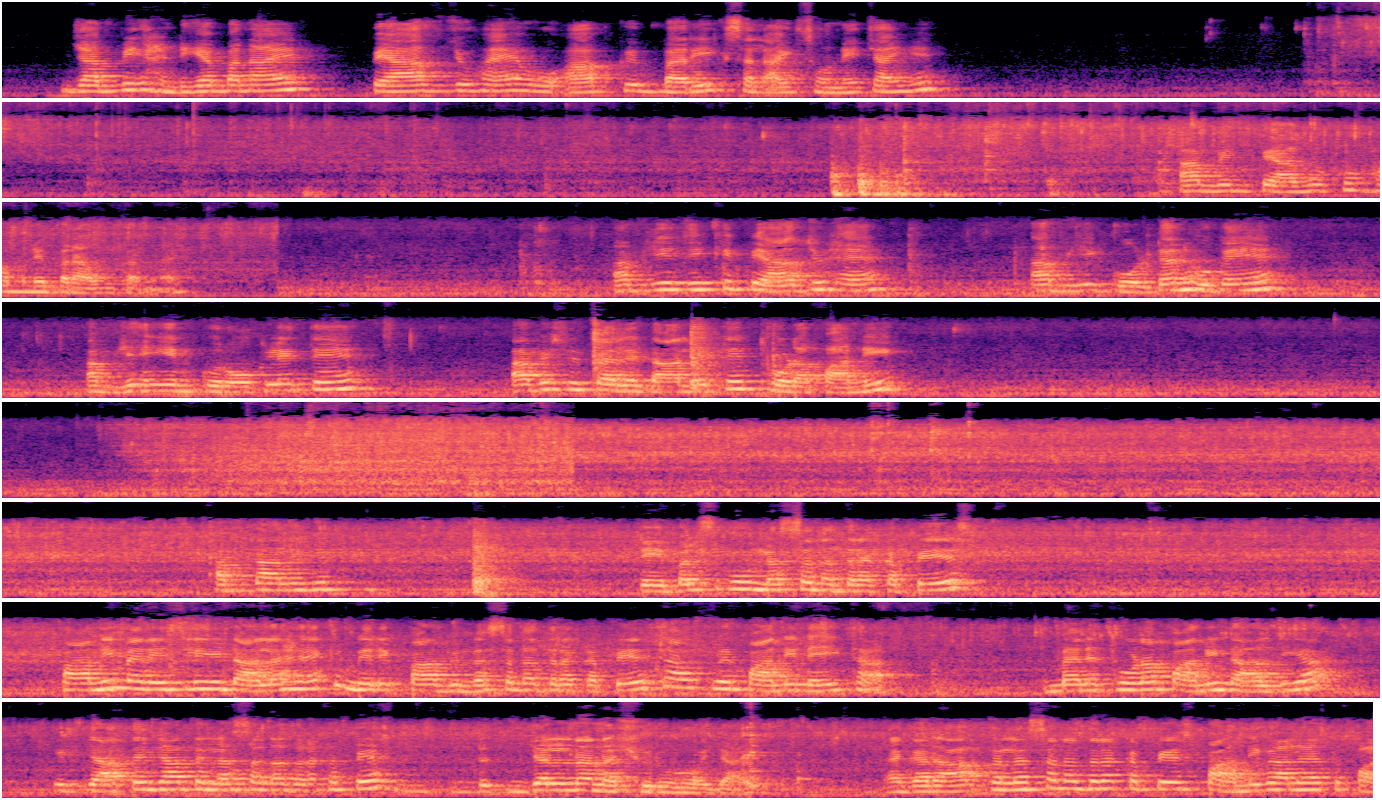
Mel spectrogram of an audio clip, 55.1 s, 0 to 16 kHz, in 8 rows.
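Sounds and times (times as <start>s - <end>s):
onions sizzling in hot fat: 6.5s - 15.2s, 28.0s - 55.0s.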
